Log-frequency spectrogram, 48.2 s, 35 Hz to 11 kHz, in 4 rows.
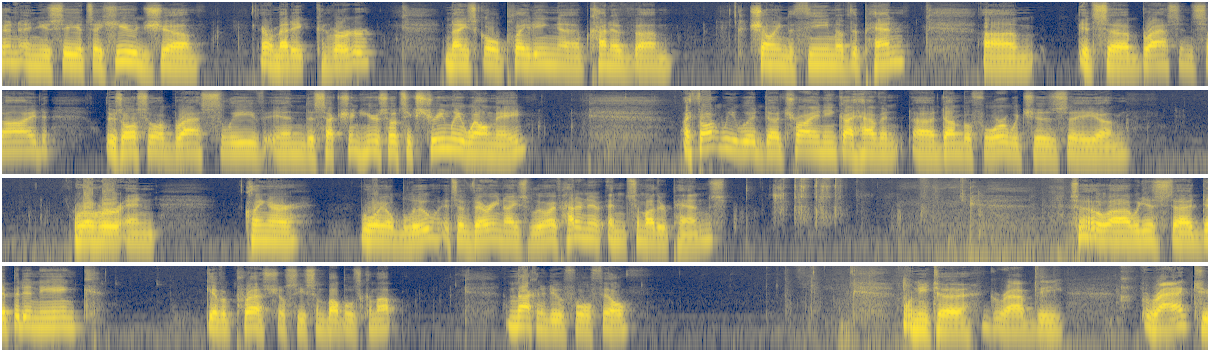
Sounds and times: Speech: 0.0s - 3.8s, 4.4s - 9.1s, 9.8s - 17.4s, 18.8s - 23.4s, 24.8s - 25.7s, 26.5s - 31.4s, 34.8s - 37.3s, 38.2s - 40.2s, 41.2s - 42.6s, 45.2s - 46.8s, 47.6s - 48.2s
Inside, small room: 0.0s - 48.2s.

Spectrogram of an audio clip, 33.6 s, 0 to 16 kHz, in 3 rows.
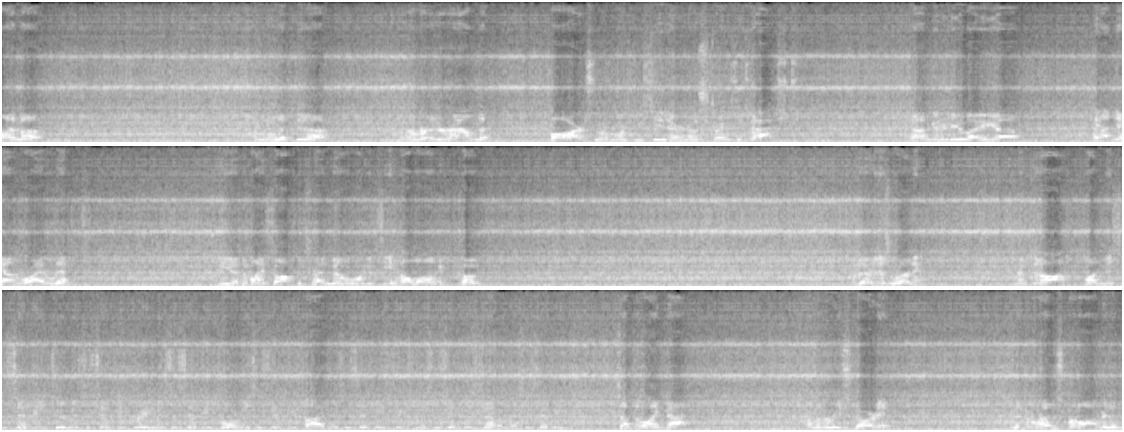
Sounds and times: Speech: 0.0s - 0.4s, 2.5s - 3.3s, 3.9s - 8.0s, 9.0s - 10.2s, 10.9s - 12.0s, 13.3s - 16.1s, 19.7s - 20.5s, 21.3s - 29.4s, 30.4s - 31.4s, 32.5s - 33.6s.

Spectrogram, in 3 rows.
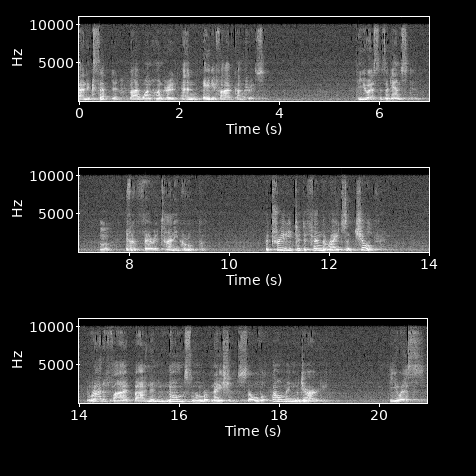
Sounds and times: Speech: 0.0s - 3.8s, 5.6s - 9.6s, 10.7s - 13.2s, 14.2s - 19.1s, 20.2s - 20.9s.

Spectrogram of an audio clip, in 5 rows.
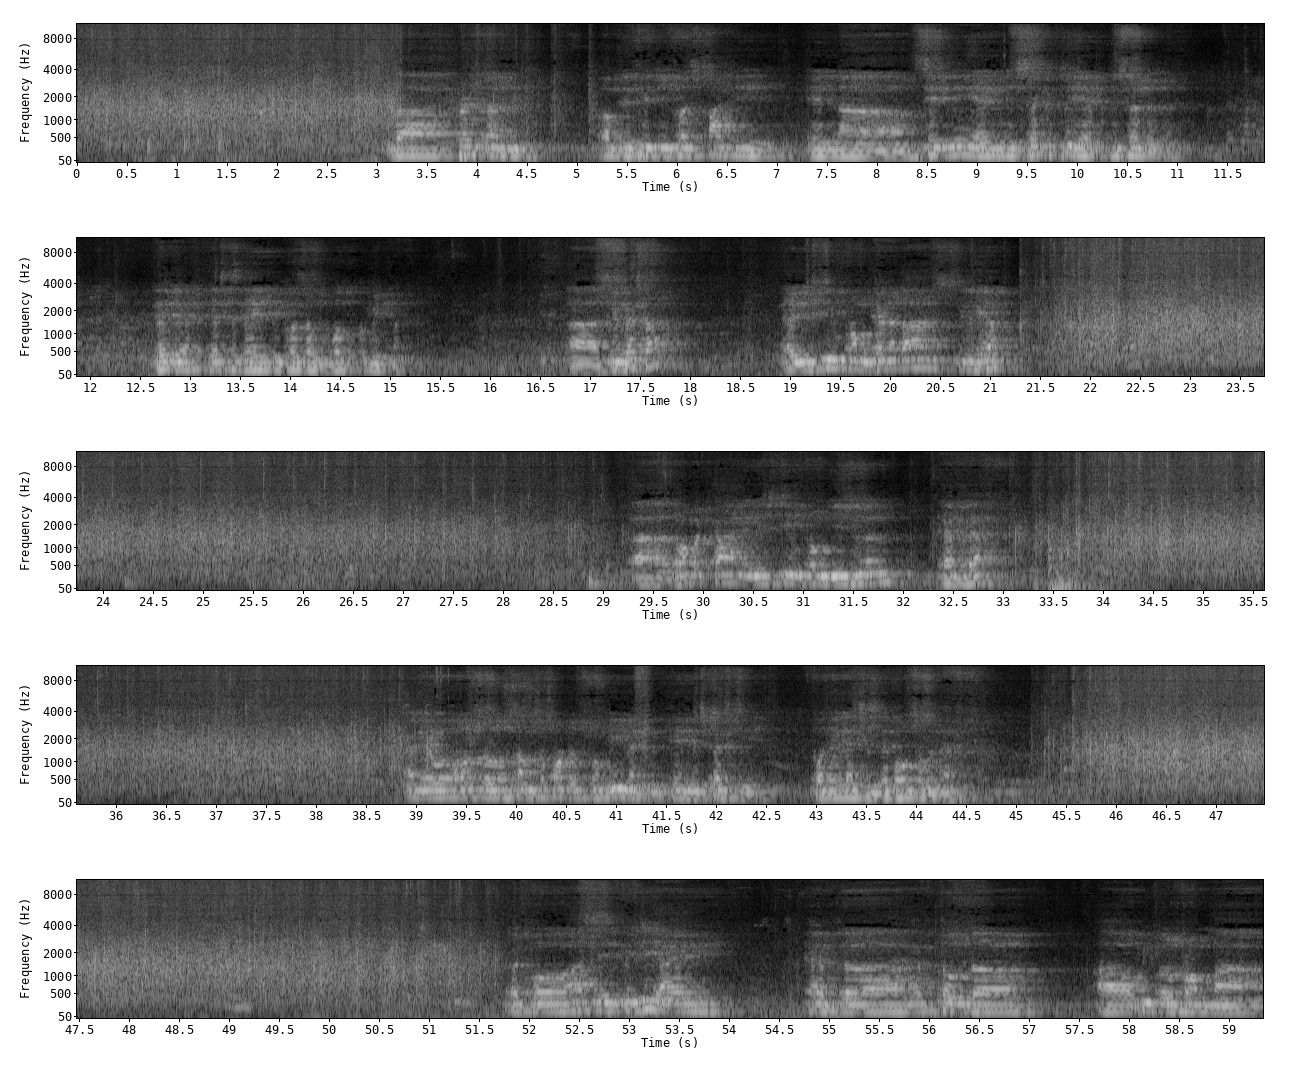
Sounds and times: Male speech, man speaking: 3.1s - 4.6s, 5.2s - 11.1s, 12.6s - 15.2s, 16.8s - 17.9s, 18.9s - 21.3s, 29.3s - 33.0s, 38.9s - 44.6s, 51.8s - 54.0s, 54.8s - 59.3s.

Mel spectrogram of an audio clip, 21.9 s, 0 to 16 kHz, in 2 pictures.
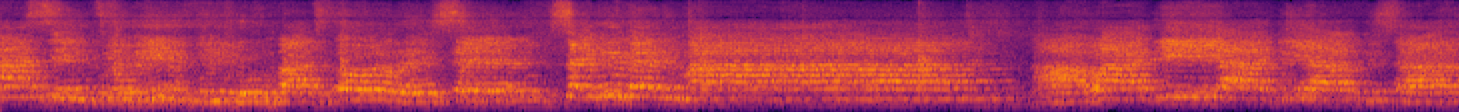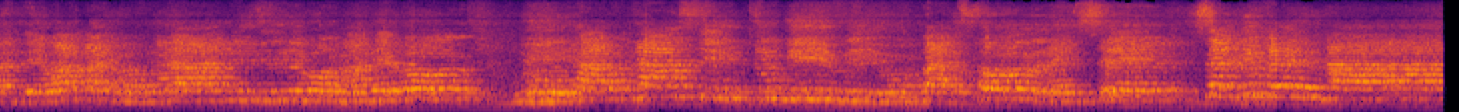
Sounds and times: Child singing: 0.0s - 21.8s
Choir: 0.0s - 21.8s.

